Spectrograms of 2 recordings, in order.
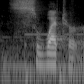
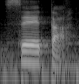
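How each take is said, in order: First: It starts with sw and ends in ter. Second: It starts with plain s and ends in ta. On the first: The speaker calls it right. "you have the W sound" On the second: The speaker calls it wrong. "The sounds are so different"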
